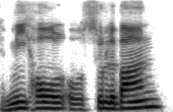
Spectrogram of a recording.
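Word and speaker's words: Mícheál Ó Súilleabháin: Music and Dance, and that's pronounced something like Micheál O'Sullivan, and his wife is the director now.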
